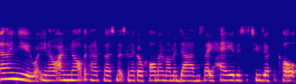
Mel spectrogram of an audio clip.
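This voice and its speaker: A woman talks at a very fast pace. Her intonation stays flat and monotone. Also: fairly high pitch for a woman. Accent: English. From England. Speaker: life coach. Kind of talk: motivational talk. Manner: casual, conversational.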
